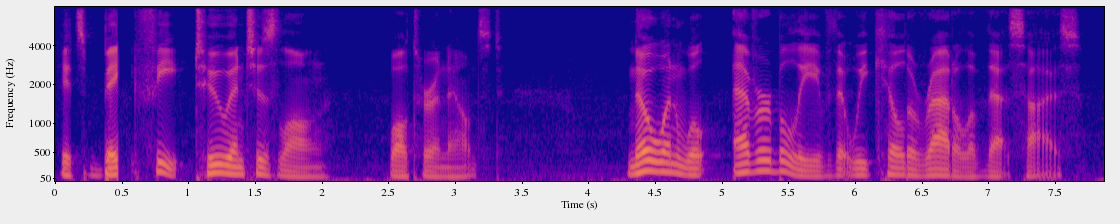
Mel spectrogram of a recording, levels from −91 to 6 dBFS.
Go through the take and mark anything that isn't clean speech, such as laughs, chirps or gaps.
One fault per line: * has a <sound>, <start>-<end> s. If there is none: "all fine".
* has a dropout, 0.5-0.6 s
